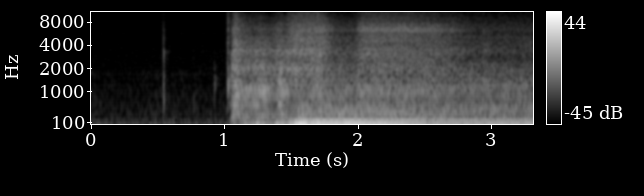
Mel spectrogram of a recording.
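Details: BMW E36 with broken ignition switch, hotwired to push-button start: short crank, engine catches at once and settles into steady, even idle; clean, healthy start.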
